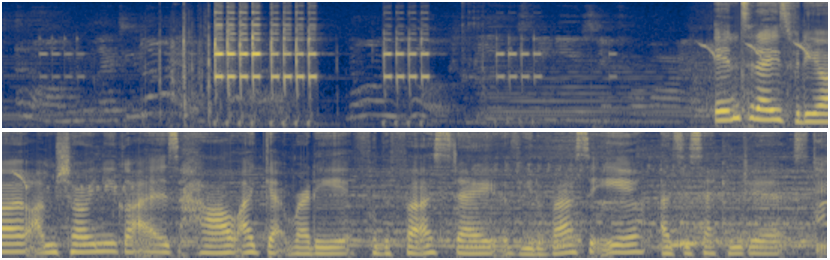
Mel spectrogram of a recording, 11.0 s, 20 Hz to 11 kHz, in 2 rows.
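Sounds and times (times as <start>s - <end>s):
phone alarm beeping: 0.2s - 0.6s, 1.3s - 5.0s.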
